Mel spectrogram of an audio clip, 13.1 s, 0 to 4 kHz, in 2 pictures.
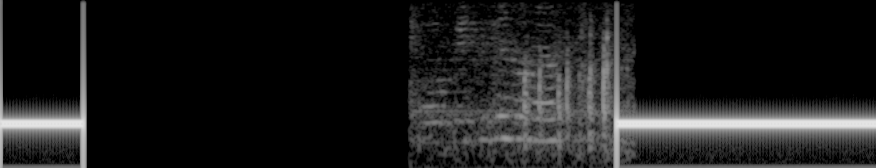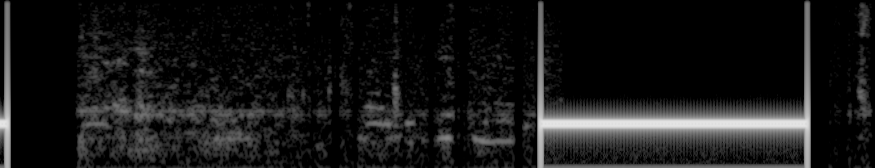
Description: Ringback tone (North America), 440 + 480 Hz.
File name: CENTRAL MAYAB / out esmeralda.garcia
